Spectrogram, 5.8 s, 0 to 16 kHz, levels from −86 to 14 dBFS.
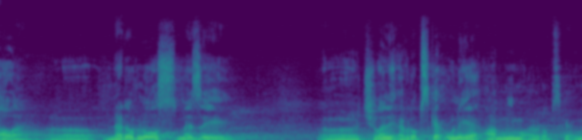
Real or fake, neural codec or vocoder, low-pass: real; none; 14.4 kHz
